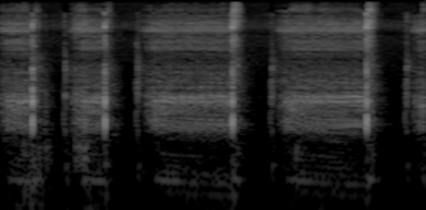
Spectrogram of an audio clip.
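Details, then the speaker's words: BellaBaby wearable breast pump in variation mode, demonstrated with a balloon to show the suction: soft motor hum broken by rhythmic clicks and pauses, three short pulls then two longer pulls, as the breast pump cycles its suction. "you can see like three short pull and then two longer pull"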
